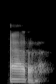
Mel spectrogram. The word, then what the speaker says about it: at: The T is pronounced as a fast D because it's between vowels. Atta. Not at-a, but atta. They're looking at a picture.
